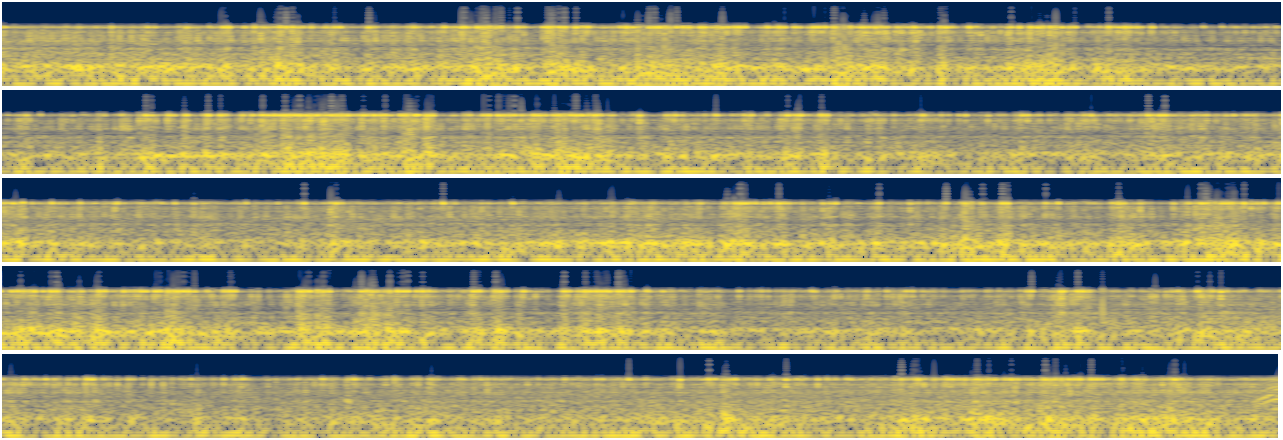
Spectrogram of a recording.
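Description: Steady rushing of wind over a bicycle-mounted camera's microphone, mixed with tyre and road rumble, as a road bike rolls downhill on rough asphalt. A thin steady high tone runs underneath.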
